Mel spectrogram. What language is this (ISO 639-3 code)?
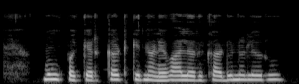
pus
